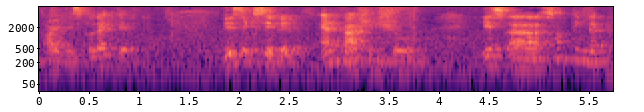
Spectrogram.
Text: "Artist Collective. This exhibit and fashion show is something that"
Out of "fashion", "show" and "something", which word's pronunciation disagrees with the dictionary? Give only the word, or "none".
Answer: something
